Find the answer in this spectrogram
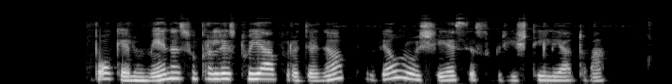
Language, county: Lithuanian, Alytus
